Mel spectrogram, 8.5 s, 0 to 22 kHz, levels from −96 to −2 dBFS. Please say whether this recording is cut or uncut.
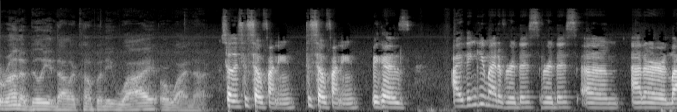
cut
